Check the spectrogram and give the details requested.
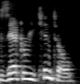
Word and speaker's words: Zachary Quinto: So anyway, the guy that plays Spock, Zachary Quinto, is that how you pronounce his name?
